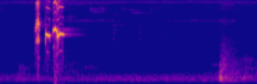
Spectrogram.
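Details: Bright phrase of a sooty-headed bulbul in full song (gacor): a sharp note, a short chirp and a warbled twisting whistle in under half a second, then silence and a faint low knock.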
